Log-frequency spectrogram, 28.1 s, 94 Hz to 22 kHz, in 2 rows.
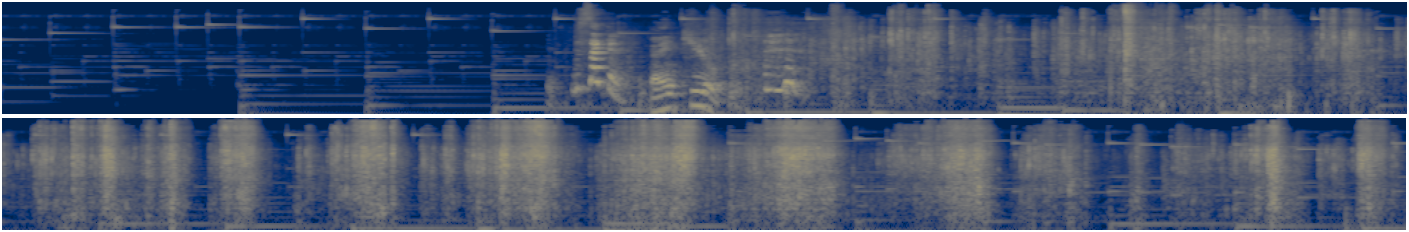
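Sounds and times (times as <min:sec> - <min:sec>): wrapping paper tearing and crumpling: 0:07.2 - 0:28.0.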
